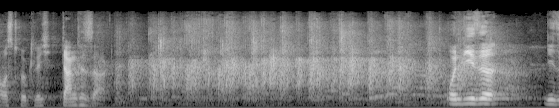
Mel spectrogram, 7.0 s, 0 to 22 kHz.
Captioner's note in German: Beifall CDU und BÜNDNIS 90/DIE GRÜNEN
